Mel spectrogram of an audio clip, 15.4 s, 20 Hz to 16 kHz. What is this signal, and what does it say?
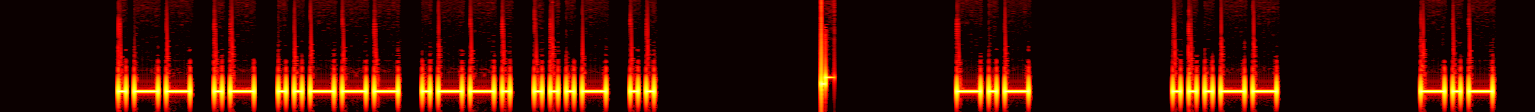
Morse code, heard as a keyed tone, about 15 wpm, spaced as for 10 wpm, 700 Hz. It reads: WA2PVI K3K
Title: USA Call Signs - 6x Character Spacing - 15wpm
